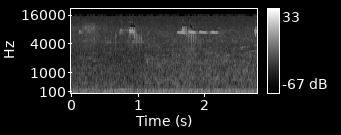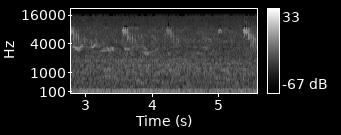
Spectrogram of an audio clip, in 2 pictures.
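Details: Long-tailed tit calling: thin, very high, short notes spaced about a second apart, some with a brief downward slur, over a steady low rumble of background noise.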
